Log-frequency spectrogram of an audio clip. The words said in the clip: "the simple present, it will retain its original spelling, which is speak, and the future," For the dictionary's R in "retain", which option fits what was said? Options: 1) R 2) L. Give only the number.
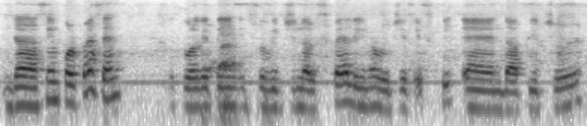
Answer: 2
